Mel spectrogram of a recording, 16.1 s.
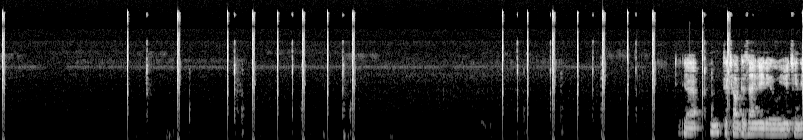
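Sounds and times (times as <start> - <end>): computer mouse clicking: 2.5 - 3.8, 4.5 - 7.2, 10.0 - 13.2.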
